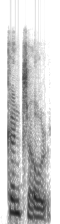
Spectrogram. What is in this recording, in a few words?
"control", Indian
